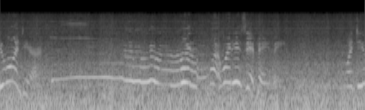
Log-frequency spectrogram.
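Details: Zeenah, a female dog wanting her bone, 'speaks' in a motorhome with a long, level, howl-like tone that slides and wobbles, then shorter yelping inflections, all above a continuous low engine drone and owner's speech.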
